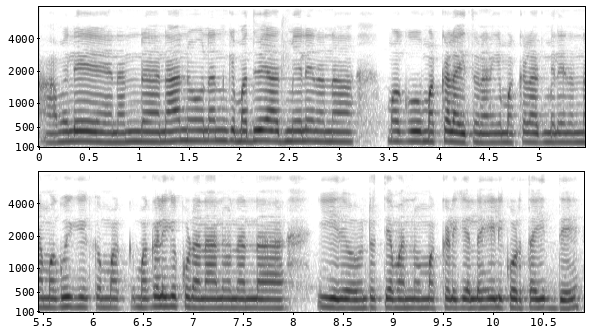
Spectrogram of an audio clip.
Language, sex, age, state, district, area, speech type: Kannada, female, 60+, Karnataka, Udupi, rural, spontaneous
